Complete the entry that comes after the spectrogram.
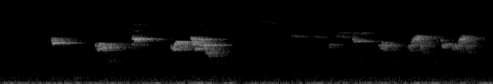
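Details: European goldfinch, three years old, kept caged and shown at the Al-Qurai'a bird market as a flawless singer; fast liquid twitters and buzzy trills run in two bursts, separated by a short soft pause.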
